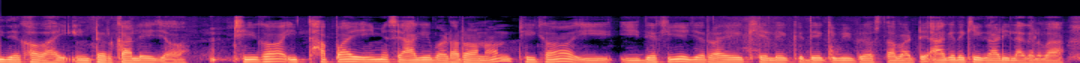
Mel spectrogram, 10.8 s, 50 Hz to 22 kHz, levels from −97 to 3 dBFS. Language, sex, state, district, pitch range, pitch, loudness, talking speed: Bhojpuri, male, Uttar Pradesh, Gorakhpur, 115-135 Hz, 125 Hz, -16 LUFS, 170 wpm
